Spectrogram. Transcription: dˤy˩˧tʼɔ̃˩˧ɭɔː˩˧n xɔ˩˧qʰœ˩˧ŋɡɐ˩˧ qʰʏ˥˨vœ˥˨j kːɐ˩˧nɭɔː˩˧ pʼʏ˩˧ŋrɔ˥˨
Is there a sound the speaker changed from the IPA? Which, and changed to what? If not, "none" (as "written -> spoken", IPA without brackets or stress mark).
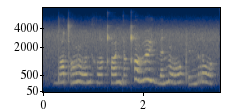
kː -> ŋ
